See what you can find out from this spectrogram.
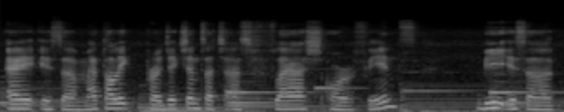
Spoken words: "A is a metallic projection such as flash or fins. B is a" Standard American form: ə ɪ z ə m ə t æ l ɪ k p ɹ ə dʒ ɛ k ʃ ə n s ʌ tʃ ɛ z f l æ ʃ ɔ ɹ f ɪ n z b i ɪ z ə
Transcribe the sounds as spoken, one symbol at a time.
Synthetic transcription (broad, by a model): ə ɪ s ə m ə t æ l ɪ k p ɹ ə dʒ ɛ k ʃ ə n s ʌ tʃ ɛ s f l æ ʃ ɔ ɹ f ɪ n s b i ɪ s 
